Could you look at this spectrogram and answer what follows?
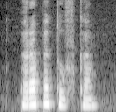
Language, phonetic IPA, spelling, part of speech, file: Polish, [ˌparapɛˈtufka], parapetówka, noun, LL-Q809 (pol)-parapetówka.wav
